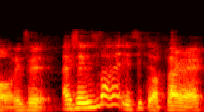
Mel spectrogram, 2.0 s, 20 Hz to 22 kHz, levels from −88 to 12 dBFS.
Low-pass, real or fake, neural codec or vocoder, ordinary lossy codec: 7.2 kHz; fake; codec, 44.1 kHz, 2.6 kbps, SNAC; MP3, 64 kbps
